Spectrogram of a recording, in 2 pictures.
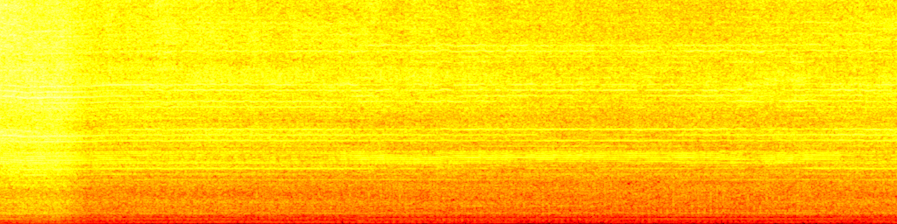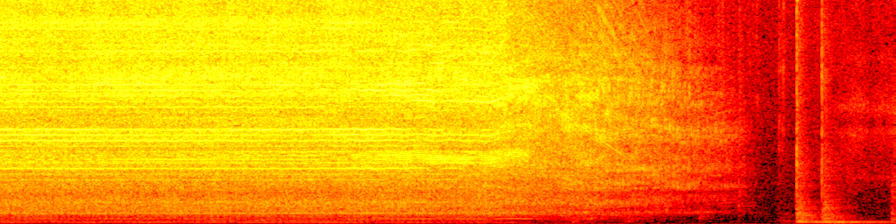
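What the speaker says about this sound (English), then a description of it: "tube sander is going to be used on that one" A tube sander fitted with a coated abrasive belt grinds down a welding seam, giving a steady, bright hissing whine for about fourteen seconds before it spins down and stops, followed by a faint knock.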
